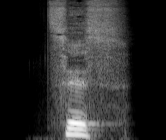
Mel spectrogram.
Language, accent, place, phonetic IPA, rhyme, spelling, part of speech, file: German, Germany, Berlin, [t͡sɪs], -ɪs, Cis, noun, De-Cis.ogg
- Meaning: C-sharp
